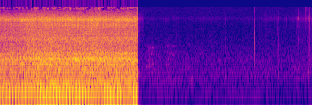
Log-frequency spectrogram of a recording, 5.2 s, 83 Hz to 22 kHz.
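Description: Briggs & Stratton engine on a Craftsman LT1000 lawn tractor running loud and close with a steady rapid putter for about two seconds, then cutting off abruptly to near silence broken by a few faint clicks.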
